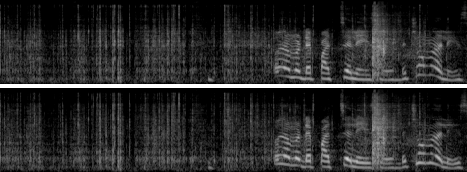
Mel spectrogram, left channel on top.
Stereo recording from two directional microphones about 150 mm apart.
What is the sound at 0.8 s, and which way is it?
Crumpling, 15° right (ahead or behind).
